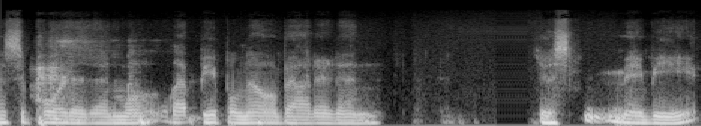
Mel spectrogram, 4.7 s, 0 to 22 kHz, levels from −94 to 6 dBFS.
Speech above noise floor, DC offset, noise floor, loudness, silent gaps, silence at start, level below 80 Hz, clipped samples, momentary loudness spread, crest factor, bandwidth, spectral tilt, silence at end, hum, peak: 34 dB; 0.4%; -45 dBFS; -13 LUFS; none; 0 s; -36 dBFS; under 0.1%; 5 LU; 12 dB; 10.5 kHz; -7 dB/octave; 0.05 s; none; 0 dBFS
